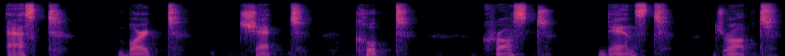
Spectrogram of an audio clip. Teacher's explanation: before this t sound, there is a voiceless consonant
